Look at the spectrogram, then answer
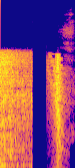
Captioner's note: whoosh!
